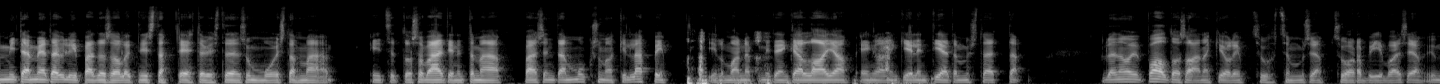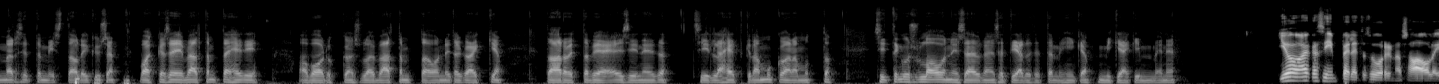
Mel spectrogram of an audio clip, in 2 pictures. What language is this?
Finnish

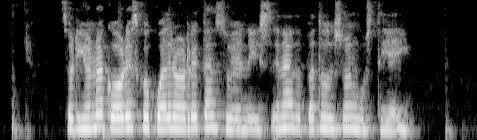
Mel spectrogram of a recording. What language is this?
Basque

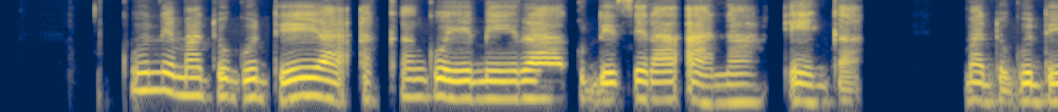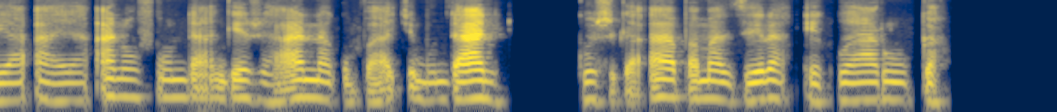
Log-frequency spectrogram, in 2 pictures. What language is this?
Ndau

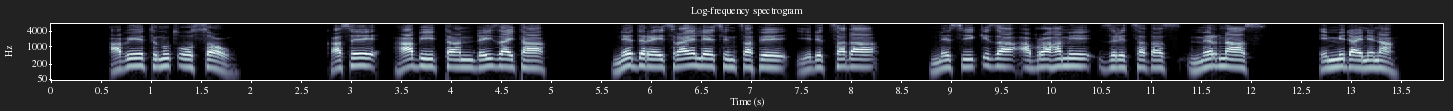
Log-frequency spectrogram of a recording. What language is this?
Gamo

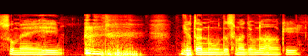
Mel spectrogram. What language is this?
Punjabi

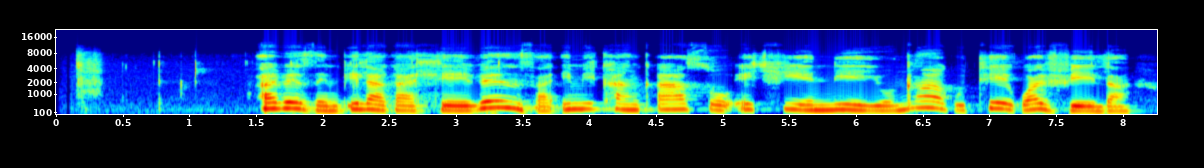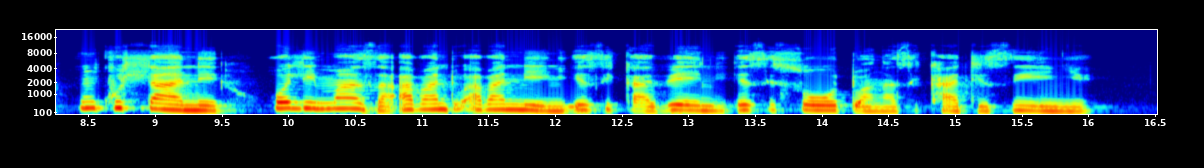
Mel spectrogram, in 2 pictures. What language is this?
North Ndebele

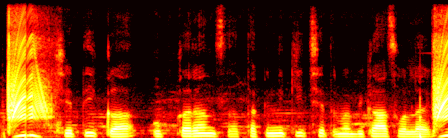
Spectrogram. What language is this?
Maithili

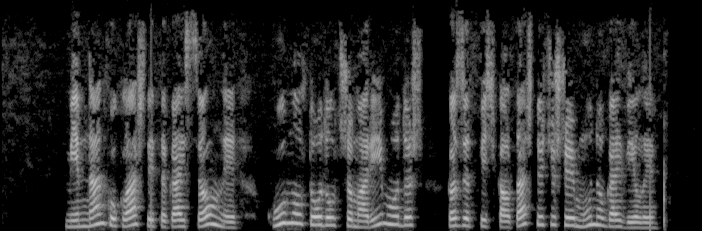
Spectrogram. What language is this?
Mari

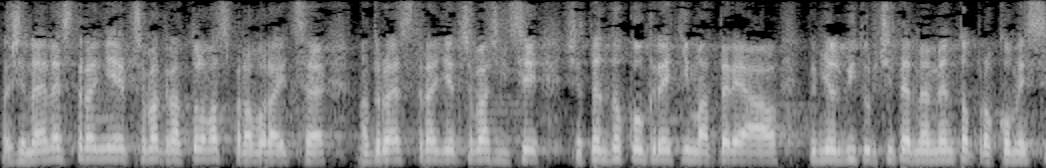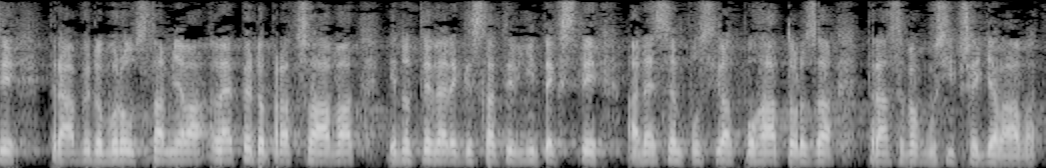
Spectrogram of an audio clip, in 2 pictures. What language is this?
Czech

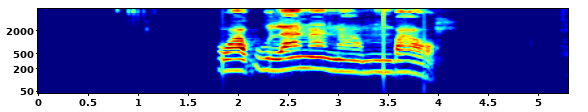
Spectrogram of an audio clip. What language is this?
Taita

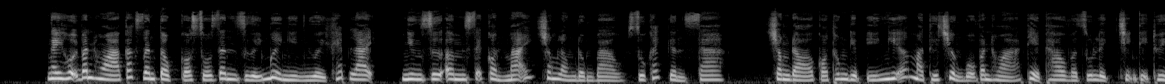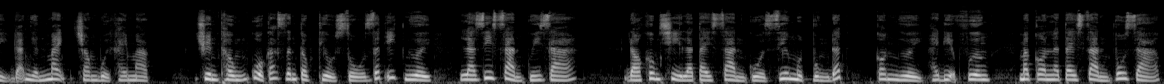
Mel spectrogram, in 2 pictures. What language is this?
Vietnamese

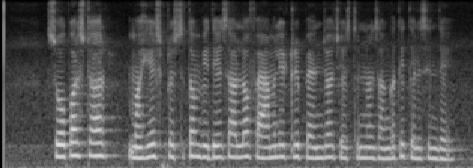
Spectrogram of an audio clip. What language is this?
Telugu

